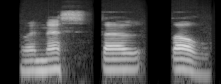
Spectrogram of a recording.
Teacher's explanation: नस्तईनुका व नस्तगफिरुका व नस्तगफिर, गौन पर कलकला नहीं होना चाहिए, गौन को मोटा भी पढ़ना।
